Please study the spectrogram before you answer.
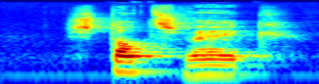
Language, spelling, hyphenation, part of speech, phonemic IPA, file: Dutch, stadswijk, stads‧wijk, noun, /ˈstɑts.ʋɛi̯k/, Nl-stadswijk.ogg
- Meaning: a city quarter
